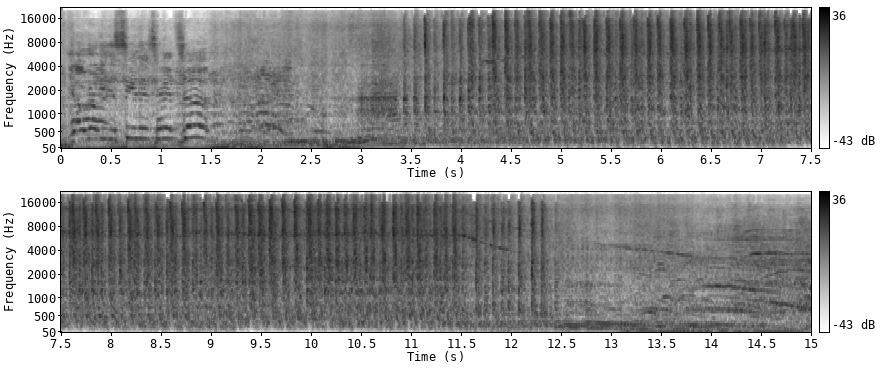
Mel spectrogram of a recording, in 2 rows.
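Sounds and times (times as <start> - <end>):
exhaust pops and bangs: 2.8 - 13.8.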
